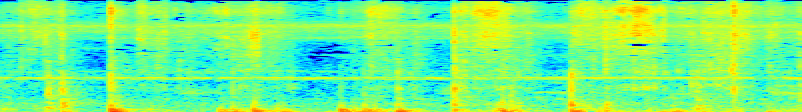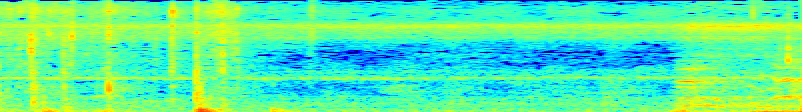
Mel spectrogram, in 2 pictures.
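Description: Wooden spoon stirring a thick tapioca-starch and coconut batter in a plastic bowl: irregular knocks and scrapes of the spoon against the bowl, thinning out after about five seconds. A faint steady high tone runs behind it.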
